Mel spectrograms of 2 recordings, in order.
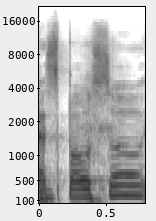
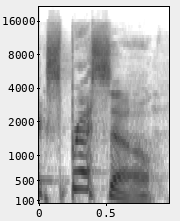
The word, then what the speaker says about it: esposo: Esposo? Yeah. Nope. No. And she says she's waiting for her espresso. No, she says she's waiting for her esposo, who is inside, and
